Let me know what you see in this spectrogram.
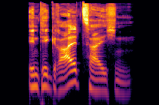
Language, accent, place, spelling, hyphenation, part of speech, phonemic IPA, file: German, Germany, Berlin, Integralzeichen, In‧te‧g‧ral‧zei‧chen, noun, /ɪnteˈɡʁaːlˌt͡saɪ̯çn̩/, De-Integralzeichen.ogg
- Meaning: integral symbol (∫)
